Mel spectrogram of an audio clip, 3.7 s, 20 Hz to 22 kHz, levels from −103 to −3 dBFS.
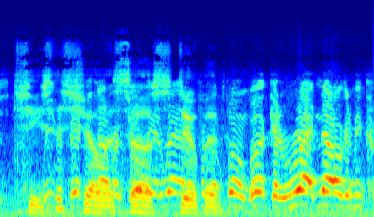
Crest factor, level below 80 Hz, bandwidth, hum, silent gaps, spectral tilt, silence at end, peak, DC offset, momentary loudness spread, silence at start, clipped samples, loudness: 16 dB; -58 dBFS; 10 kHz; none; none; -6.5 dB/octave; 0 s; -14 dBFS; under 0.1%; 12 LU; 0 s; under 0.1%; -30 LUFS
